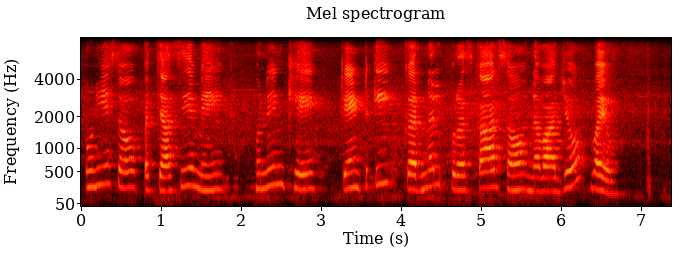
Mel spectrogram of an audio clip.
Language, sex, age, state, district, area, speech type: Sindhi, female, 30-45, Delhi, South Delhi, urban, read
